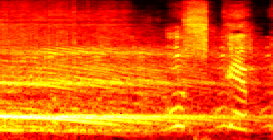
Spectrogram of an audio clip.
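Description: A crowd at a religious gathering loudly chants "Allahu Akbar" in unison after a slogan call, a sustained roar of many voices that fades slightly toward the end.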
